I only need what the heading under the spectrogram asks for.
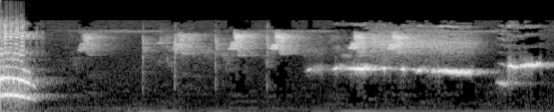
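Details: Flowerpecker singing vigorously: a loud swooping whistle starts, then a sustained, slightly wavering whistled note and a short twitter, amid soft hissing rustles.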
